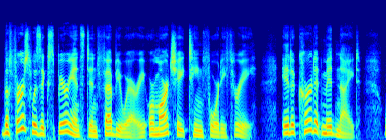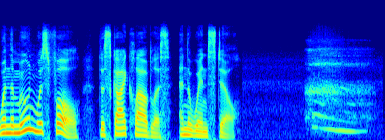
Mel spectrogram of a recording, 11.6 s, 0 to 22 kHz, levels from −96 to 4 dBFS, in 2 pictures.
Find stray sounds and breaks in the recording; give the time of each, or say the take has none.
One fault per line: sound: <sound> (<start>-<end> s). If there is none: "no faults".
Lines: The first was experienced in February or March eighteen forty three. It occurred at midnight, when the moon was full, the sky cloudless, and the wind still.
sound: sigh (10.3-11.5 s)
